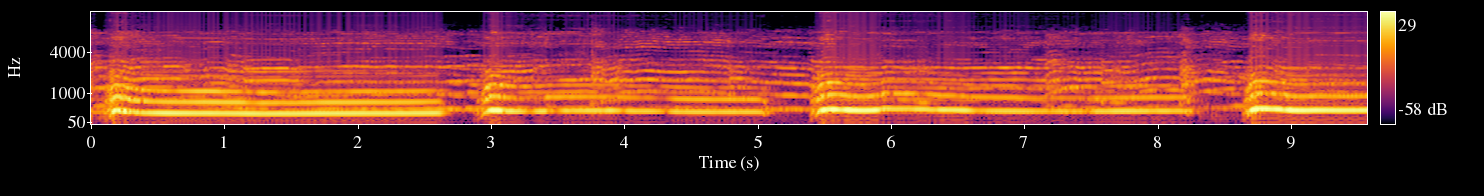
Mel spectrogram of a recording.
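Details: Husky Onix howling along with friends: loud, drawn-out tonal howls repeated about every three seconds, each starting with a quick upward swoop then holding level, with layered voices overlapping.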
